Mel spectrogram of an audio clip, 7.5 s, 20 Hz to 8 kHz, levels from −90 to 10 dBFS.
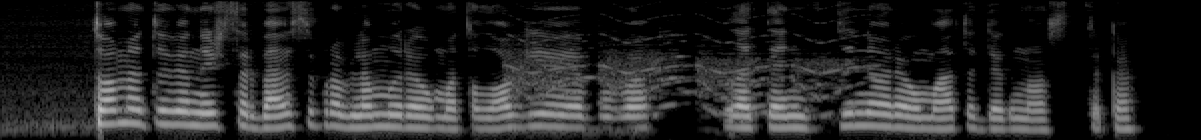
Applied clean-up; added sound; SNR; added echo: classical method Wiener filter.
